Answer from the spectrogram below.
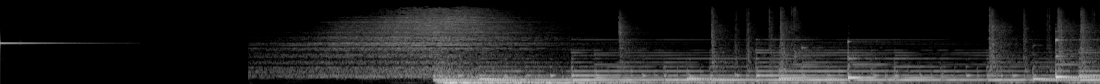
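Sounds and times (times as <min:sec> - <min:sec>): high ding chime: 0:00.0 - 0:01.4.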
